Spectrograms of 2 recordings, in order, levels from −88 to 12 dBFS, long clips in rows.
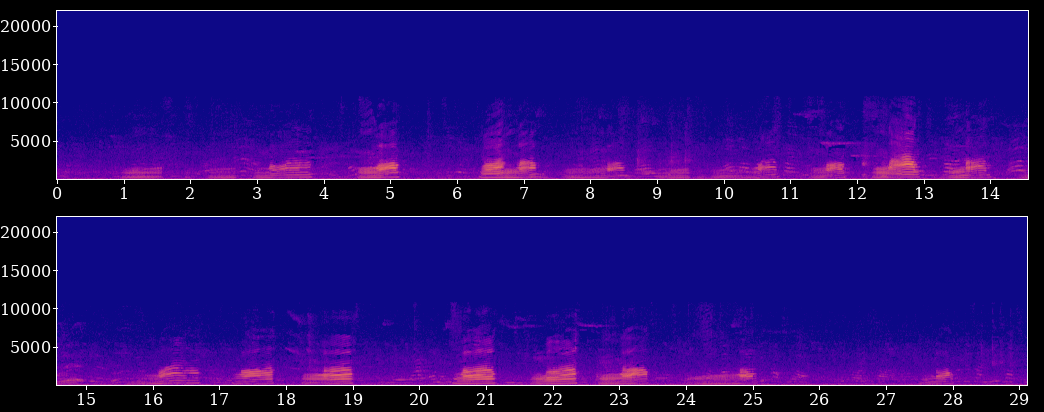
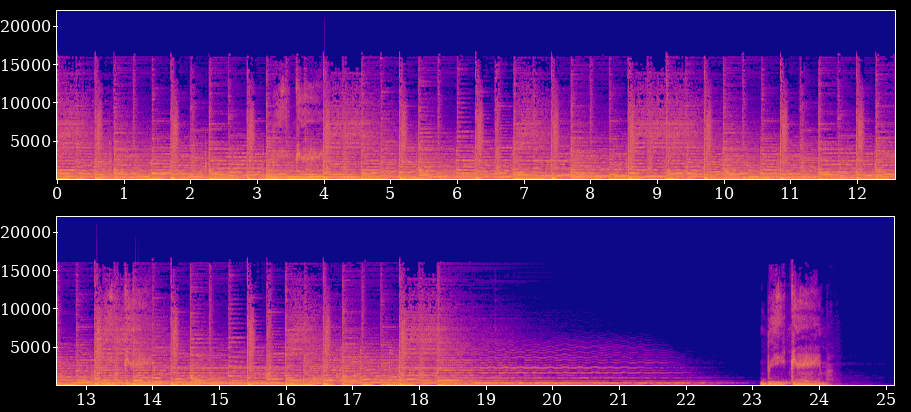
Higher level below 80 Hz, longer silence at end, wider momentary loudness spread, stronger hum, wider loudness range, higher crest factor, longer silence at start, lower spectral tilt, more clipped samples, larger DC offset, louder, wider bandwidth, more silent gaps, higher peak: second, -56 dBFS vs -26 dBFS; second, 0 s vs 0.9 s; first, 23 LU vs 11 LU; neither; about the same, 11 LU vs 10 LU; first, 22 dB vs 16 dB; about the same, 0 s vs 0 s; about the same, -4 dB/octave vs -5 dB/octave; neither; neither; second, -35 LUFS vs -15 LUFS; second, 11.5 kHz vs 16.5 kHz; neither; second, -16 dBFS vs 0 dBFS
